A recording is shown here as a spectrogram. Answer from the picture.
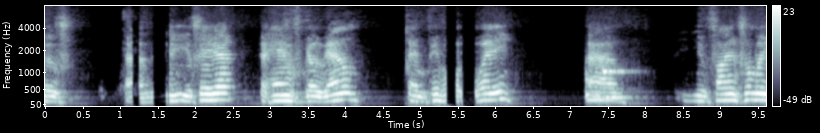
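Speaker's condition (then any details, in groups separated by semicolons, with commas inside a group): Cerebral palsy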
